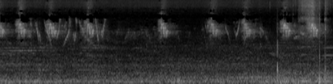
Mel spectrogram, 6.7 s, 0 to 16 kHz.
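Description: Small birds chirping, short chirps repeating about twice a second, over a steady distant low rumble from the departing Boeing 737-800's jet engines that grows a little louder near the end.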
